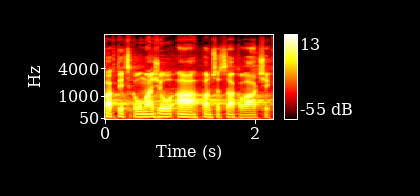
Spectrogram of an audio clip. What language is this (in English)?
Czech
